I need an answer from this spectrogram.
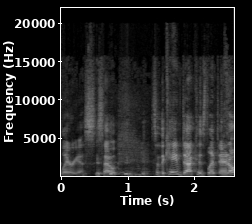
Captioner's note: audience laughing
